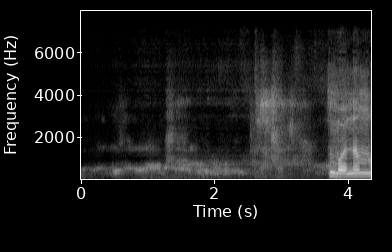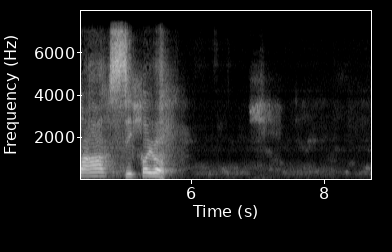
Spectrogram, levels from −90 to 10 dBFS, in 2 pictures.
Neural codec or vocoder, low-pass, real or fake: codec, 16 kHz, 0.8 kbps, ZipCodec; 7.2 kHz; fake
